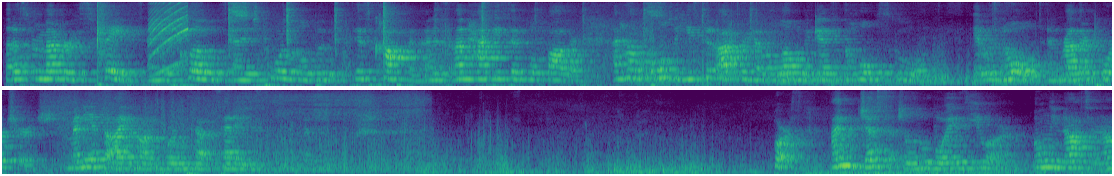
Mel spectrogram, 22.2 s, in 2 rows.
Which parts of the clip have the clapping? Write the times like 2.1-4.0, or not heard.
0.9-7.6.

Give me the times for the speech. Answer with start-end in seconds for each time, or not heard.
0.0-14.2, 18.8-22.1.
